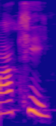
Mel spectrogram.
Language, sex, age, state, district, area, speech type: Bengali, female, 30-45, West Bengal, South 24 Parganas, rural, read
